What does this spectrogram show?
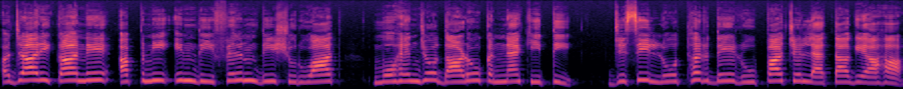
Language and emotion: Dogri, neutral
